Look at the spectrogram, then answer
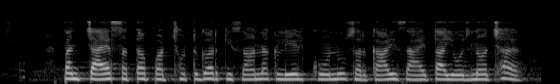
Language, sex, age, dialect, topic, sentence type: Maithili, female, 46-50, Angika, agriculture, question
